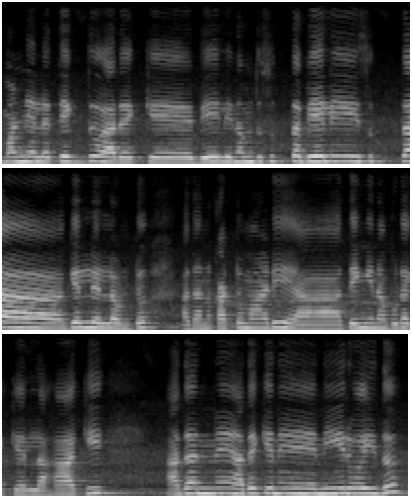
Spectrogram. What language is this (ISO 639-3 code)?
kan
